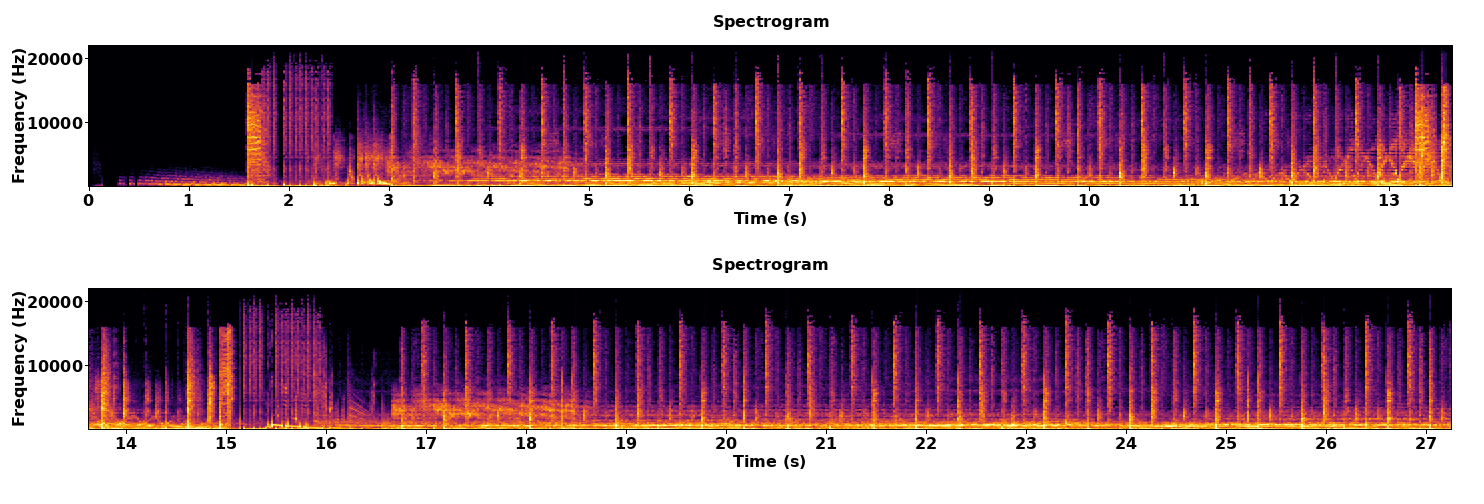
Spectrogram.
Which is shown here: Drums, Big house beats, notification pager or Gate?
Big house beats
